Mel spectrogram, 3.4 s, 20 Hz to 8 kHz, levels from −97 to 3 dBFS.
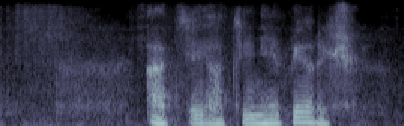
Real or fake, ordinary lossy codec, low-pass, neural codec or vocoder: fake; Opus, 16 kbps; 7.2 kHz; codec, 24 kHz, 3 kbps, HILCodec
